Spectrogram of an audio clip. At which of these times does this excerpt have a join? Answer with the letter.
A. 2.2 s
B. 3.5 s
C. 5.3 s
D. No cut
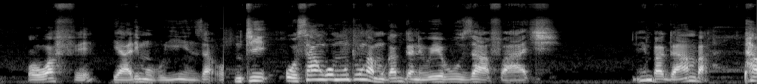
A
